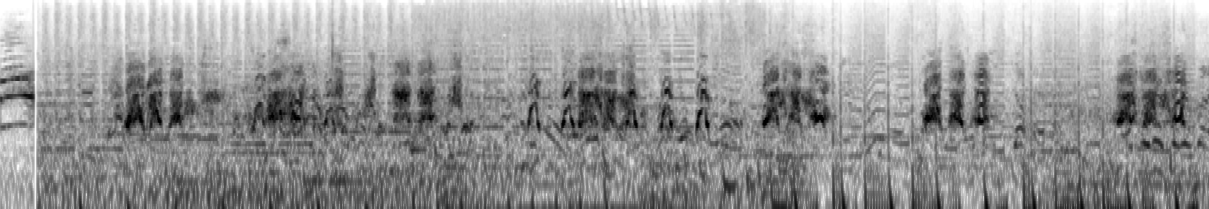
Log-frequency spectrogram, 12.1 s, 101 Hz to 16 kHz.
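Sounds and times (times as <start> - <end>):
background music: 0.0 - 12.0
dog yipping: 1.2 - 8.4, 9.2 - 9.9.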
